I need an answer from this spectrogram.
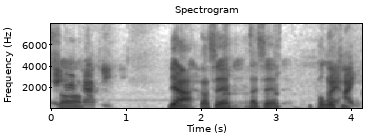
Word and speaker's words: Palicki: Palicki, I think is how you yeah, pronounce her Palicki.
